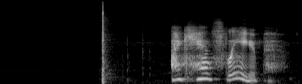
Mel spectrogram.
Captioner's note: click; light static resumes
